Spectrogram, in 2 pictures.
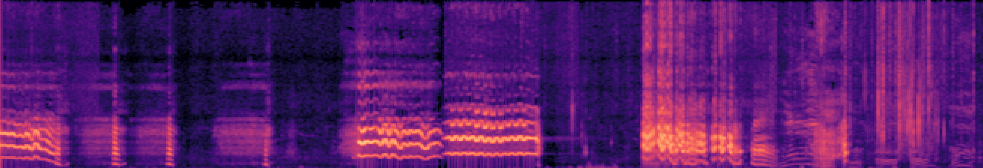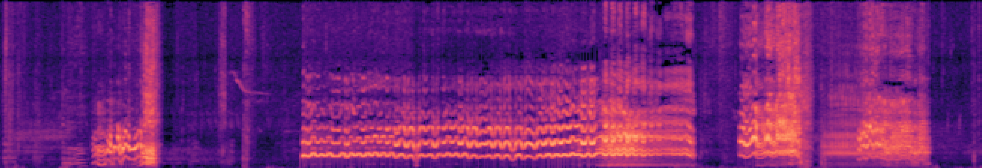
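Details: Female alpaca on a County Kilkenny farm in Ireland keeps up her opera-like singing: bursts of warbling, high-pitched wavering tones alternate with a woman speaking and laughing between the calls.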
